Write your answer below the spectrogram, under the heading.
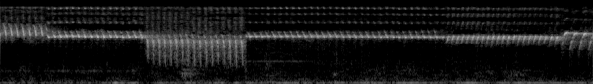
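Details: Rich master song of a local canary for teaching other birds: nonstop fast rolling trills, briefly dropping into a lower, harsher buzzy roll, then resuming bright, evenly pulsed high trills with slight pitch shifts.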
